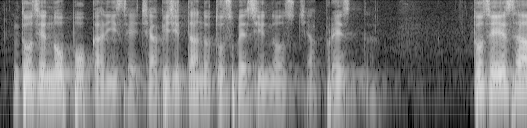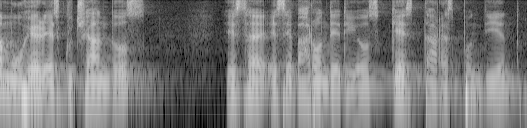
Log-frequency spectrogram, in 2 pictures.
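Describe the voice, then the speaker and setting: Male pastor, unhurried sermon delivery, keeps asking the congregation questions and repeating words for emphasis. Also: mid-range voice. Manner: repetitive, asks the congregation questions. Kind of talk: slow sermon explaining scripture.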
